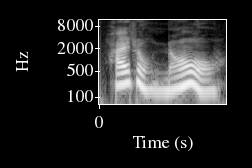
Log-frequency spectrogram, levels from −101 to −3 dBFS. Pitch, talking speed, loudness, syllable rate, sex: 185 Hz, 190 wpm, -16 LUFS, 4.2 syllables/s, female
